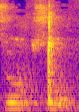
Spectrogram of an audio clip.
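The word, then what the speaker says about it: սուրբ: таким образом, что, значит, как говорят, как произносят армяне, сорпи, сорпи, то есть сурп-сурп.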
